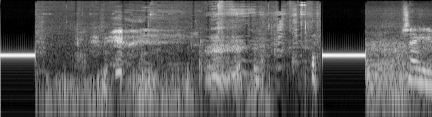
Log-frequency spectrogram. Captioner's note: laughter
